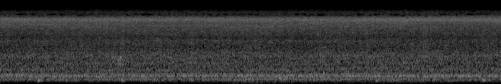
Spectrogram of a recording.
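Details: On a hot day, Japanese honey bees keep up their fanning behaviour, giving a dense continuous hum with a faint flicker of low pulses under an even airy hiss.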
